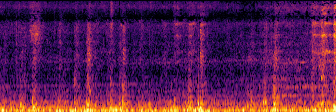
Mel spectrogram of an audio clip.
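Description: Running noise heard from inside a moving passenger train carriage: a steady low rumble with irregular clicks and knocks from the wheels on the track.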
